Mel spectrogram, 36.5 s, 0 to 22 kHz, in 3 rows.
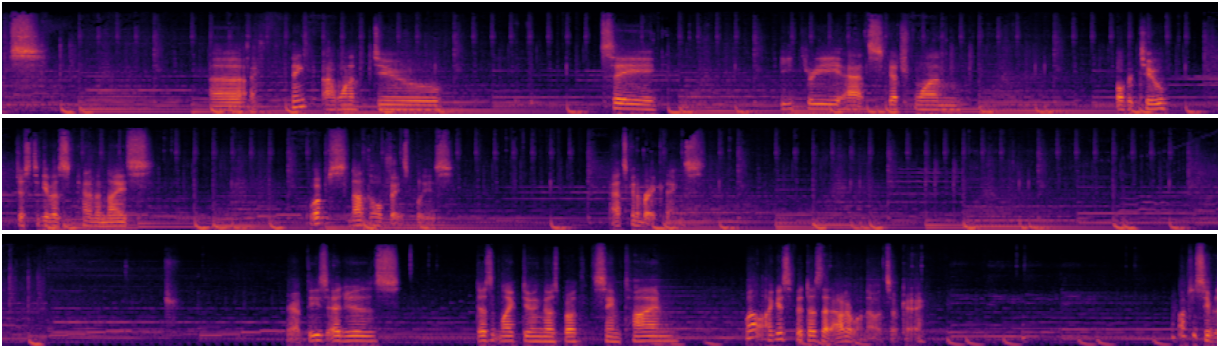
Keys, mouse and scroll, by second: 6.0-11.5 typing, 13.7 click, 15.4 click, 17.1 click, 18.4 click, 19.4 click, 20.7 middle click, 22.1 click, 22.7 click, 23.9 click, 24.3 middle click, 25.2 middle click, 26.3 click, 27.5 click, 28.5 click, 29.2 middle click, 30.2 middle click, 31.2 middle click, 32.5 click, 33.4 click, 34.4 click, 35.5 click, 36.1 middle click.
